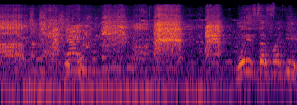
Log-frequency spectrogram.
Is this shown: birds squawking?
yes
